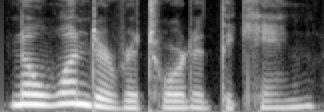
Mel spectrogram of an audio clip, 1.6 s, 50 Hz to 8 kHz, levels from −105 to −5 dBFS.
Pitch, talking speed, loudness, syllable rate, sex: 215 Hz, 185 wpm, -14 LUFS, 5.2 syllables/s, female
